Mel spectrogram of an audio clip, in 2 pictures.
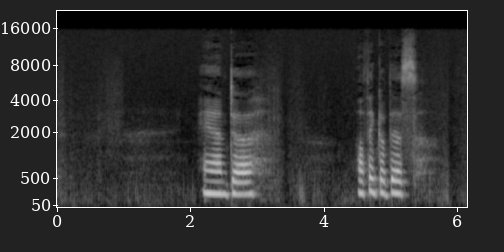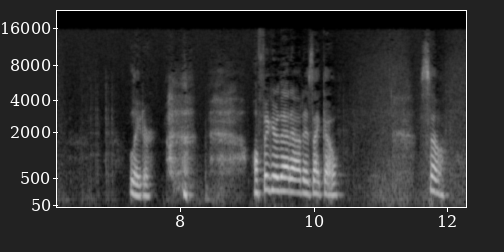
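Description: A hand softly brushes and smooths fabric.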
